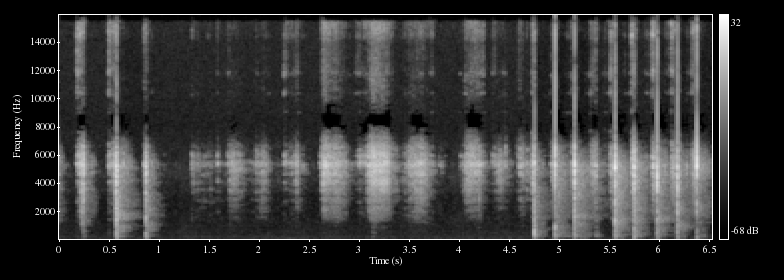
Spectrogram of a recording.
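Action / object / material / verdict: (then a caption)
strike / kinetic sand cut with a steel knife on a table / kinetic sand / none. A steel kitchen knife chops pre-sliced solid pink kinetic sand hearts into crumbly pieces, its blade hitting both the sand and the table. A few sharp, bright knocks open the clip, followed by soft, hissy crumbling scrapes as the sand breaks apart. It ends in a quick run of crisp taps against the table.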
